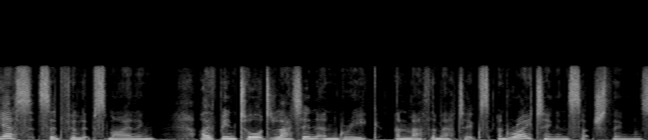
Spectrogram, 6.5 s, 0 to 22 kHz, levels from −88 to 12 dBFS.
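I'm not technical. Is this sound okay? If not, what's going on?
Yes, no faults are audible.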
